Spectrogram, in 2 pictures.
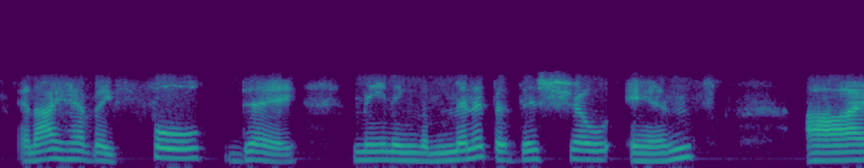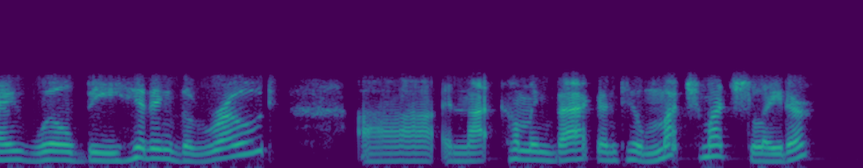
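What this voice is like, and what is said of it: Slightly raspy voice. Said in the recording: “my voice sounds a little raspy today, it's because I'm a little bit under the weather”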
